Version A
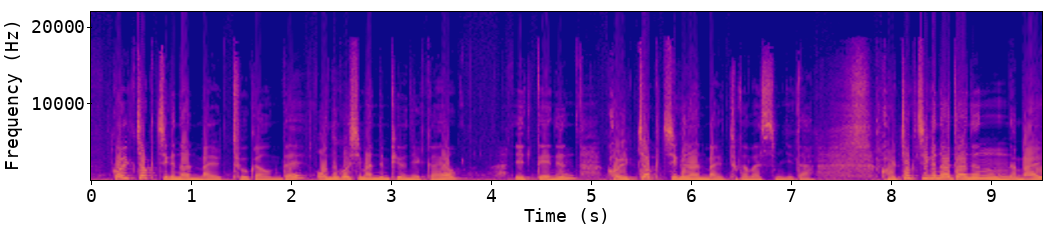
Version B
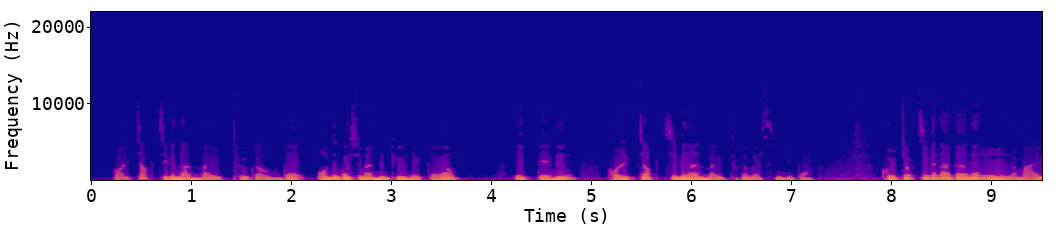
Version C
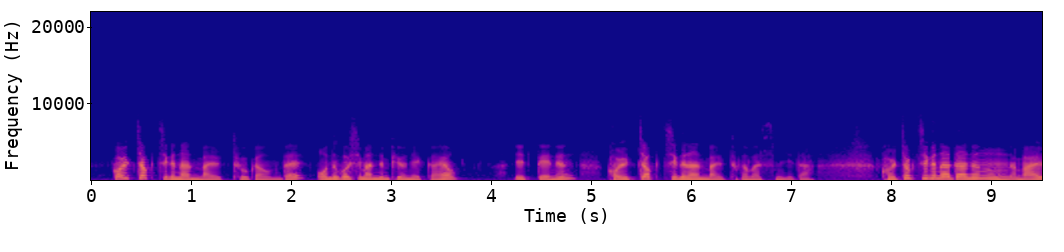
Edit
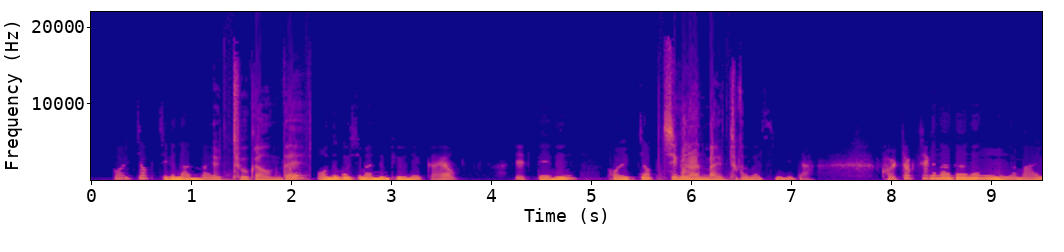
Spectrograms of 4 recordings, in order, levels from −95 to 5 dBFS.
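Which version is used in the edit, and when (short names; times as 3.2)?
B
1.22–2.19 from A
3.33–4.43 from C
5.67–6.52 from A
7.1–8.38 from C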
